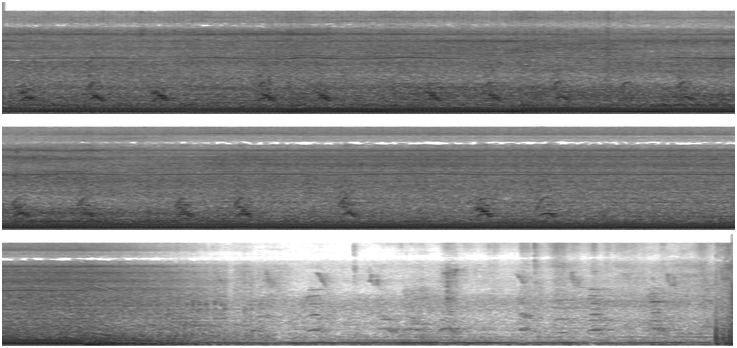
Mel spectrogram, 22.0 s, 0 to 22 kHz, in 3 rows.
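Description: A John Deere 345 riding lawn mower engine runs with a steady, loud drone, then shuts off, leaving a quieter background with faint birds.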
